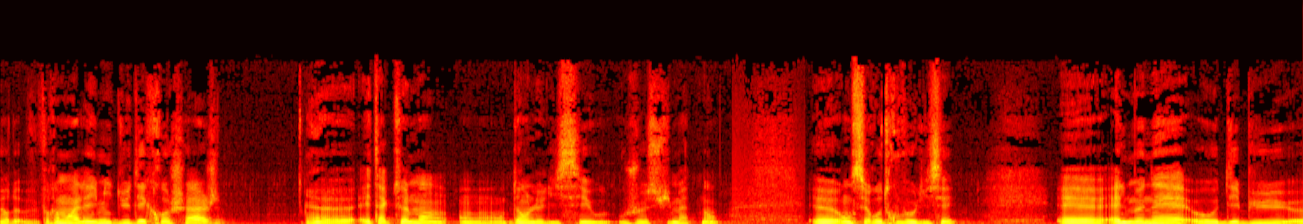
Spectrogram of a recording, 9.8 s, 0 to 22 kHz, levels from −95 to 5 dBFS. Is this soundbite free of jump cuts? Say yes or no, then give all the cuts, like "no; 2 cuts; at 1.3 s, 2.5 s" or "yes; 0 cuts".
no; 1 cut; at 3.8 s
